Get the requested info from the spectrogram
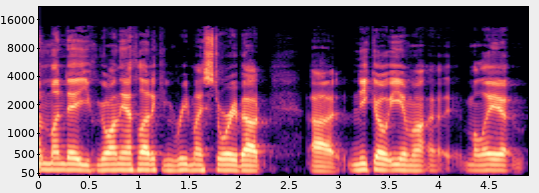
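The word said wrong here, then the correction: Iamaleava: Nico himself told me how to pronounce Iamalava. – Iamalava. Iamalava. I've got it now.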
